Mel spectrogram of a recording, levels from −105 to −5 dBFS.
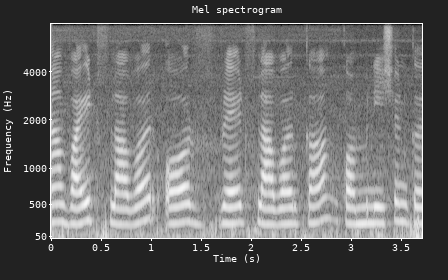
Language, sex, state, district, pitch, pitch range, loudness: Hindi, female, Chandigarh, Chandigarh, 230 Hz, 225-245 Hz, -17 LUFS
